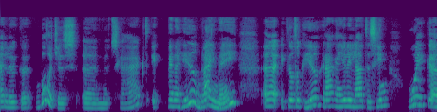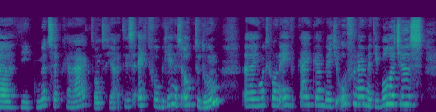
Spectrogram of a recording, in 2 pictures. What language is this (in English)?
Dutch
